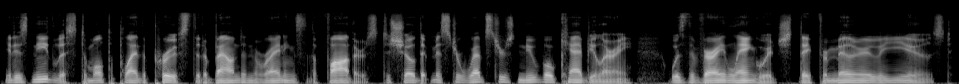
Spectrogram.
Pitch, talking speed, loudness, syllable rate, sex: 90 Hz, 180 wpm, -22 LUFS, 5.1 syllables/s, male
